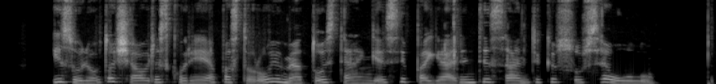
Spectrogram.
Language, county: Lithuanian, Vilnius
